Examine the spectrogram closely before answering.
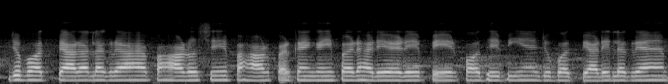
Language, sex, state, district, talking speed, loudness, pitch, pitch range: Hindi, female, Bihar, Saharsa, 195 wpm, -19 LUFS, 195 Hz, 190-200 Hz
